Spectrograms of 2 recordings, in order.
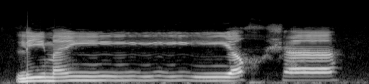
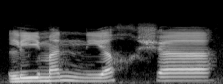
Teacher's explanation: nun sukun tidak lagi kita Sebutkan secara sempurna Lim yaksya yang tersisa hanyalah sifat gunah dari nun sukun liakya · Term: idgham bhunah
